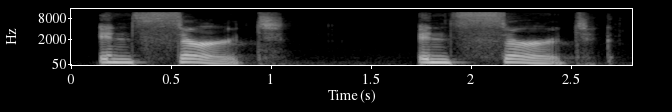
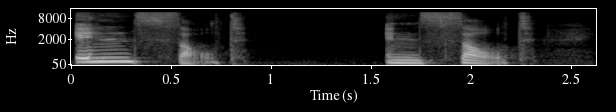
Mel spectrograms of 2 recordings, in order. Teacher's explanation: 근데 insult 얘는 혀가 들려 있으면 안 돼요.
